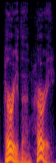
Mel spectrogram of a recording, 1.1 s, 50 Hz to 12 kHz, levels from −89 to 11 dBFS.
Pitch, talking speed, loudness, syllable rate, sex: 105 Hz, 160 wpm, -18 LUFS, 5.7 syllables/s, male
